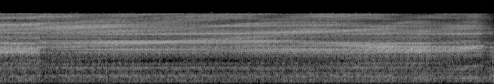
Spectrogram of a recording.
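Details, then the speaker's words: Chef's Choice Hybrid 220 electric knife sharpener, blade drawn slowly through the motorized slot with gentle pressure: even high-pitched grinding hiss of the wheel holding steady, then fading out; normal sharpening. "Bring the knife towards you slowly, and you'll hear the electric wheel inside of there sharpening the knife."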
